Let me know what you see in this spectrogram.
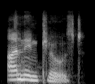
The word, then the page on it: unenclosed: Indian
